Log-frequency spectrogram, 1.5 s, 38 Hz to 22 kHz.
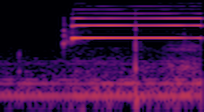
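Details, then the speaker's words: Low-oil sensor switch for a 224cc Honda clone engine (Champion log splitter) tested with continuity tester, leads on yellow wire and contact, flipped upright: clean steady high beep about a second, no dropouts; replacement sensor is good. "we get a connection and it's very consistent. So, this is a good part."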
